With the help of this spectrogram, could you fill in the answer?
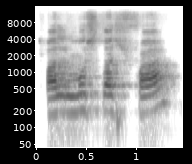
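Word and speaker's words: المستشفى: Note that the ya which is pronounced alif has no dots. If there is a ya without the dots, we will pronounce it alif. Al-Mustashfa. This ya don't have dots, so we will pronounce it alif. Al-Mustashfa. We cannot pronounce it ya.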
